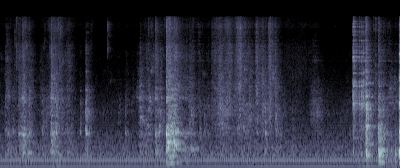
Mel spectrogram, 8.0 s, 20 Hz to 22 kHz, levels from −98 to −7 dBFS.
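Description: Mains buzz runs throughout: switching spikes locked to the 50 Hz supply add a raspy harmonic buzz about 15 dB below the sound itself.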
